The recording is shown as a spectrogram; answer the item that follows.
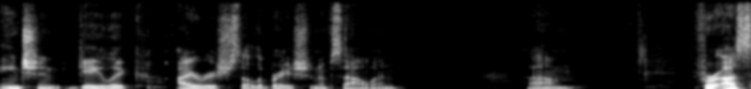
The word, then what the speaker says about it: Samhain: holiday that we call Samhain. It's pronounced a little differently than it's spelled, thanks to the Gaelic roots.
